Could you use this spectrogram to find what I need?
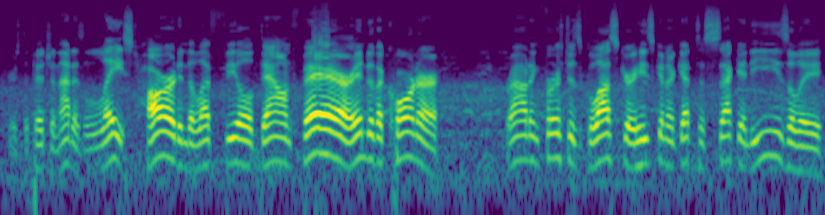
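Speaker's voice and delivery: real excitement calling a live hit; excited play-by-play. Real, not acted. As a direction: build from the pitch into a big, loud call. Live call of a hard hit.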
